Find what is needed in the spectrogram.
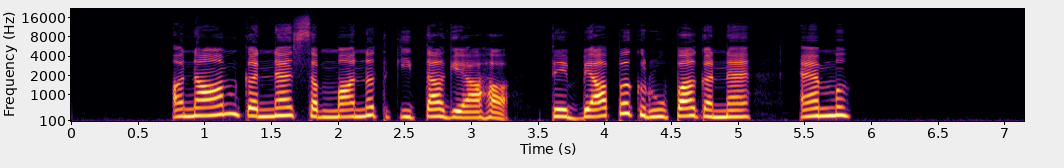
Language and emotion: Dogri, neutral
